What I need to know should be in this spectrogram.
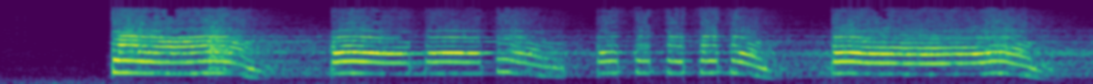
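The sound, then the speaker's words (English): A ram's horn shofar is blown: a long, bright brassy blast, then a middle stretch of shorter broken notes and quick staccato bursts, and a final long blast, each sustained note sagging in pitch as it ends. “according to Rashi, this is how the Shofar sounds like.”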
